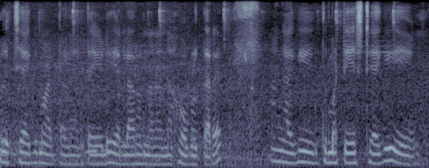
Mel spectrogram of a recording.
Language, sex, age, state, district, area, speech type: Kannada, female, 45-60, Karnataka, Mandya, rural, spontaneous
